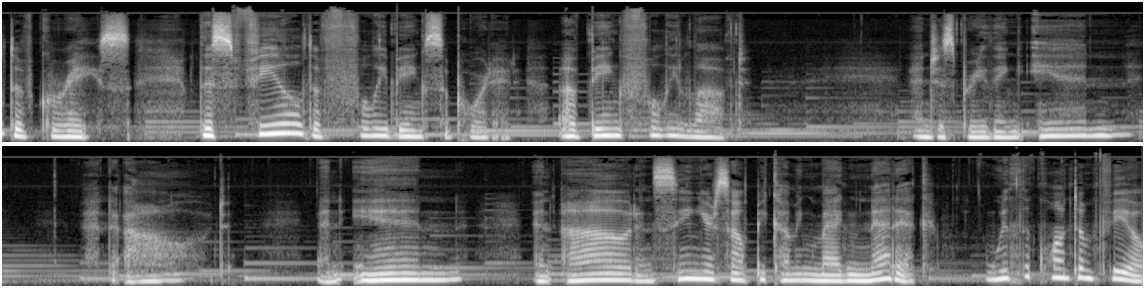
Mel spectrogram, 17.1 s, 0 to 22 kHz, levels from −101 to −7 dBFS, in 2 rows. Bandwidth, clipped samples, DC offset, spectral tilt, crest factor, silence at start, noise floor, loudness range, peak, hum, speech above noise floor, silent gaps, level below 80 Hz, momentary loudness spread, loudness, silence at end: 17.5 kHz; under 0.1%; under 0.1%; -6 dB/octave; 18 dB; 0 s; -46 dBFS; 7 LU; -2 dBFS; none; 28 dB; none; -66 dBFS; 23 LU; -18 LUFS; 0 s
